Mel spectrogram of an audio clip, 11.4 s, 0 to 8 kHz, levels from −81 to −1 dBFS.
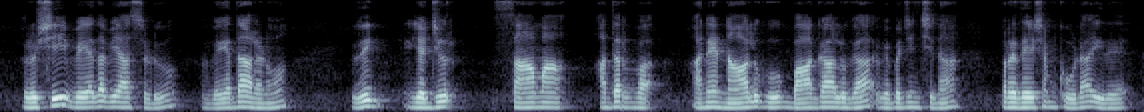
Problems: none marked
